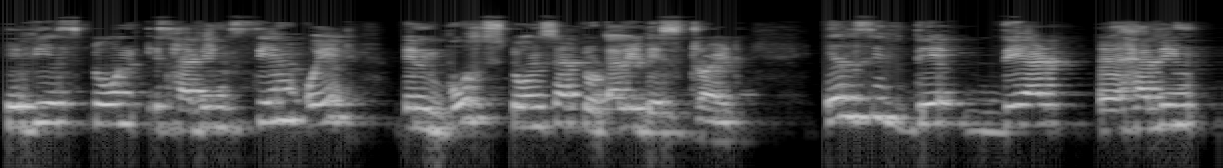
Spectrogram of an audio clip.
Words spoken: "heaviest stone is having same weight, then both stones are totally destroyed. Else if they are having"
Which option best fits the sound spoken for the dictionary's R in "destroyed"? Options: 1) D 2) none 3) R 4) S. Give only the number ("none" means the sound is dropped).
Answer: 3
